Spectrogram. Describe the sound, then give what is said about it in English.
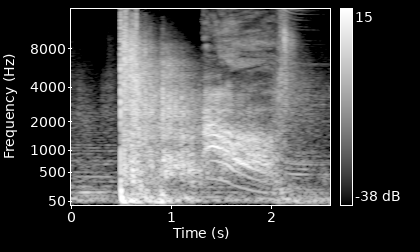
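A single sharp gunshot from a .22 rifle in a kitchen cracks out abruptly and is followed by a long, fading tail of noise. “I level the 22 and squeeze the trigger.”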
